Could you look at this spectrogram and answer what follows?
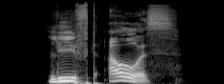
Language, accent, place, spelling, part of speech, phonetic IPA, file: German, Germany, Berlin, lieft aus, verb, [ˌliːft ˈaʊ̯s], De-lieft aus.ogg
- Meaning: second-person plural preterite of auslaufen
